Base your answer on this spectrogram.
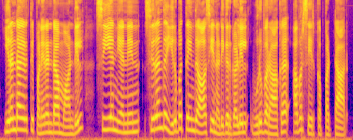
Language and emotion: Tamil, neutral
